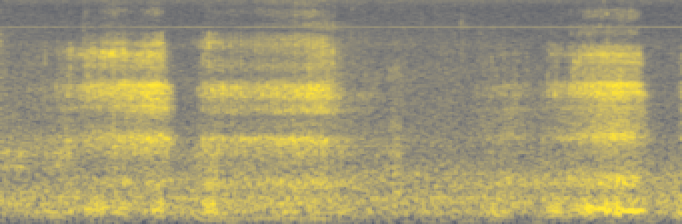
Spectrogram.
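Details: Basset Hound named Lilly, a female, snoring while asleep; breathy rasping snores in long rhythmic pulses of about a second each, separated by quieter gaps.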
